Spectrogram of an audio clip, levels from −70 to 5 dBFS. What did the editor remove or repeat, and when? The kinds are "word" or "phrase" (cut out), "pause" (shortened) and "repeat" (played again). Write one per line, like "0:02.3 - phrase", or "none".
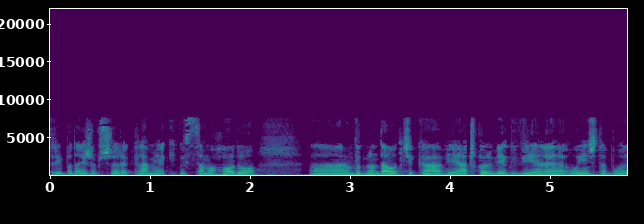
0:03.5 - word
